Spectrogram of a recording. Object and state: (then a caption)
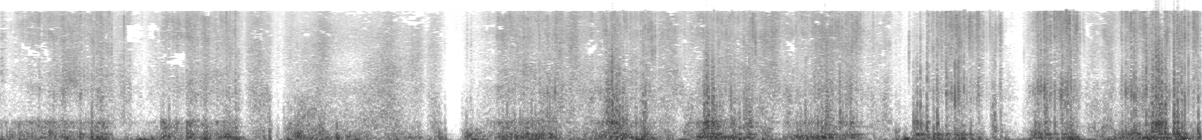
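Foam microphone windscreen being squeezed and scratched. Hands squeeze, cup and scratch a fuzzy black foam windscreen on a Blue Yeti microphone. The result is a deep, muffled rumble of crackling and rubbing scrapes, heavy in the low end, with uneven swells and a few brief near-silent dips as the hands shift their grip.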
